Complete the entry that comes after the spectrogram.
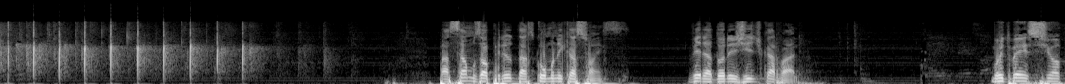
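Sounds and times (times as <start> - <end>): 
applause for council staff: 0.0 - 3.4
speech: 4.4 - 6.2, 6.9 - 8.1, 9.9 - 10.6.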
